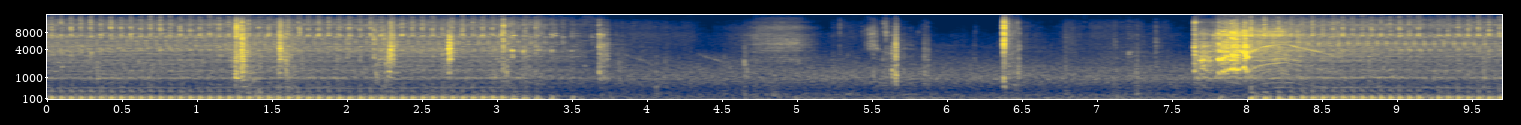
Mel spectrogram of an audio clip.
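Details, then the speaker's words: Single-cylinder ATV after carburetor repair and slight throttle adjustment: even, steady putter at idle, shut off, then restarts promptly and settles into the same smooth beat; runs better than ever. "all right sounds like it's that one right now that sounds good"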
